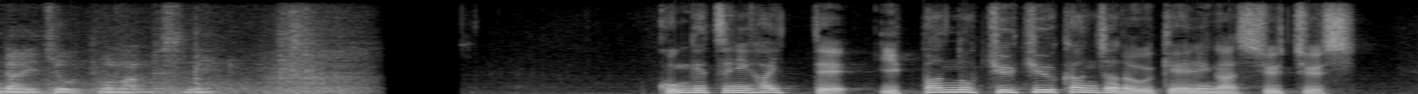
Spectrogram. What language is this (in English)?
Japanese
